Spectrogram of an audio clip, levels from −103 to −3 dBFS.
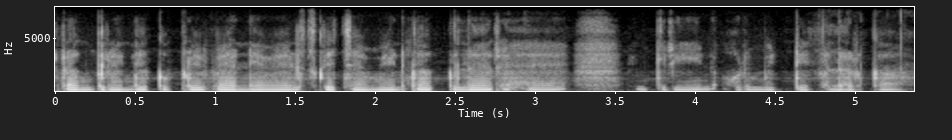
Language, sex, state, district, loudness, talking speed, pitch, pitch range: Hindi, female, Bihar, Katihar, -25 LUFS, 165 wpm, 195 Hz, 185-205 Hz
